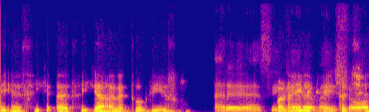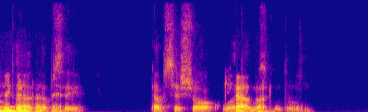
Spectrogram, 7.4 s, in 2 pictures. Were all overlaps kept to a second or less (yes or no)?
no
